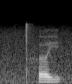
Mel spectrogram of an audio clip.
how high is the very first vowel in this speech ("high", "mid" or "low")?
mid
